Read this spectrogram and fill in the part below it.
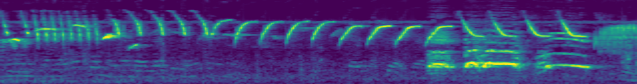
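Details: Lure song of a Starblue canary to spur other canaries into song: a fast opening trill gives way to a steady series of clear descending whistled notes about three per second, ending with lower sweeping notes and a buzz.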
